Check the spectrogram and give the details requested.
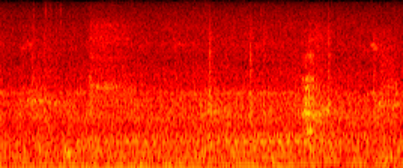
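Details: Idling vehicle engine with a steady low hum and broadband rumble during an early-morning drive, no animal calls heard.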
